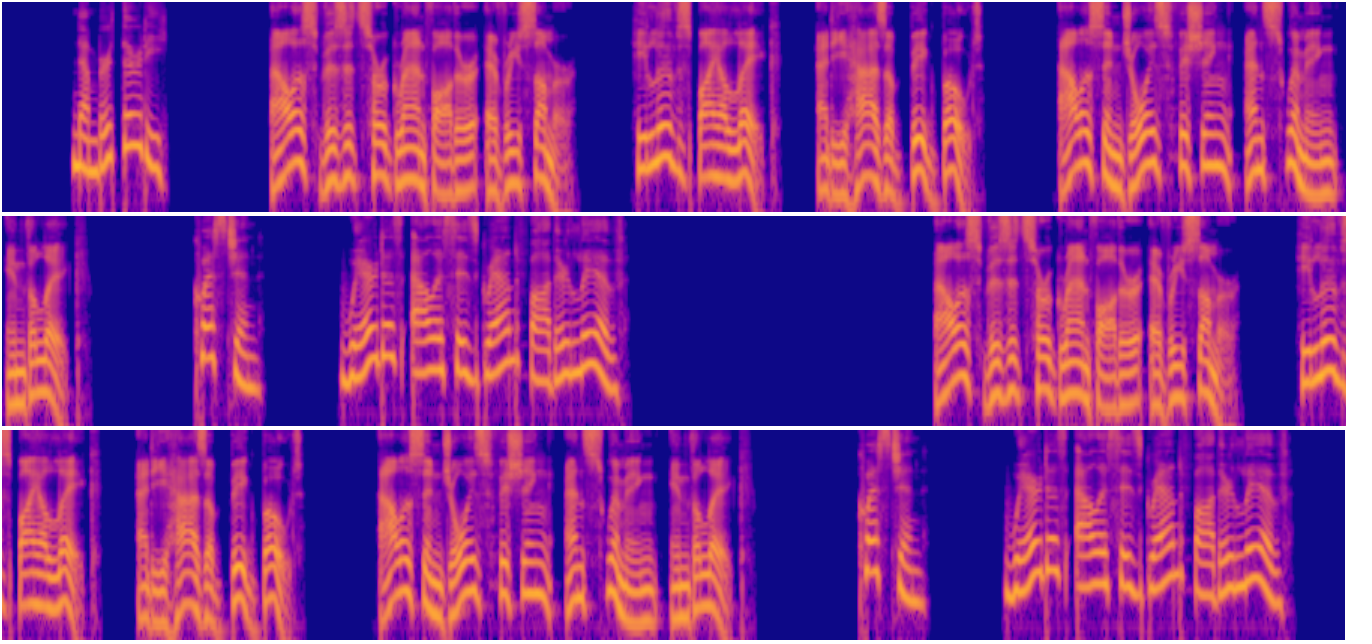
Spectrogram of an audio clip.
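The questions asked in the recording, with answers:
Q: Where does Alice's grandfather live?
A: By a lake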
